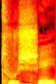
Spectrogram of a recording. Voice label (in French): "touch", French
